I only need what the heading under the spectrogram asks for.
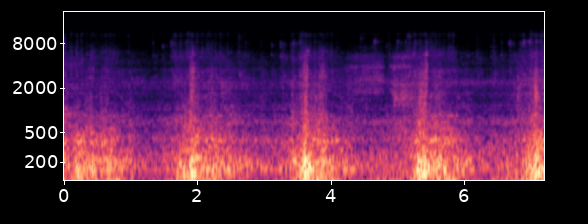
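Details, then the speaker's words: LSA supercharged V8 drift car on E85 with a new fuel system. Idle lumps unevenly, rising and sagging every couple of seconds: a misfire. Suspected fuel overload or loose or faulty spark plugs. "Sounds like it's misfire, but it's probably fuel overload, right? Maybe fuel overload."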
